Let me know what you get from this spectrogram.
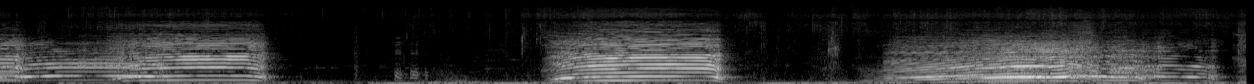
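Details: Black kurban cow being unloaded from a truck at a rural pen in Indonesia, lowing loudly: three long, rich harmonic moos of about two to three seconds each, separated by quiet pauses, the last rougher and wavering.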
